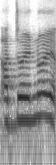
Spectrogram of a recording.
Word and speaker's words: Adonai: One is Adonai, and it's actually spelled Yehovah, which is like Jehovah, but we just pronounce it Adonai only when you say a blessing, and that's considered terrible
